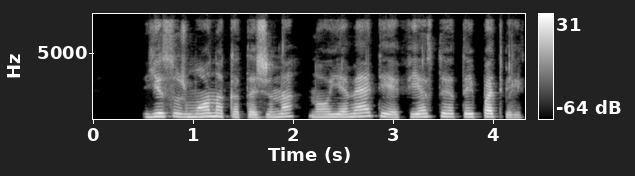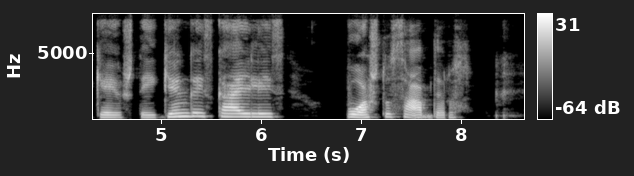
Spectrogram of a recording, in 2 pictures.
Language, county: Lithuanian, Tauragė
